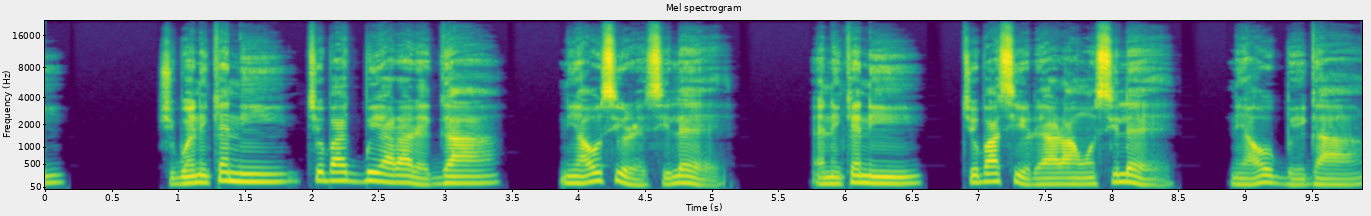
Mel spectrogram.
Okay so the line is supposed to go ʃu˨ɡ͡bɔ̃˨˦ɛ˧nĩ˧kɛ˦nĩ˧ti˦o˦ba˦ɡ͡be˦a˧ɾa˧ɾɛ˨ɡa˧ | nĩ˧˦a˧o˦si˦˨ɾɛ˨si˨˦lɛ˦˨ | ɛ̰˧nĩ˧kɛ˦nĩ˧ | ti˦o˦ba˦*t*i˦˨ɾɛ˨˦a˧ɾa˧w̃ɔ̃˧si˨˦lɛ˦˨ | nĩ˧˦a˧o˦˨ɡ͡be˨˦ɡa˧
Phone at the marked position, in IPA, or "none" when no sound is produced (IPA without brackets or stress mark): s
